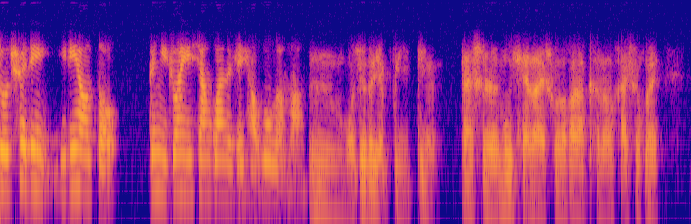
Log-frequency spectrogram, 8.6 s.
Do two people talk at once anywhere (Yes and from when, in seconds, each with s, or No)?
No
